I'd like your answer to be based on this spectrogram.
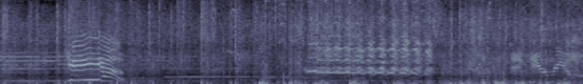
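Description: In the Red Dead Redemption video game, a horse gives a loud high whinny, then hooves clip-clop in a quick galloping rhythm with further neighs over the top, close and clear, with a voice speaking briefly.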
